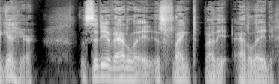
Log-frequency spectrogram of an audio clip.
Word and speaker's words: Adelaide: and the pronunciation of Adelaide. Dickson had it right when he said he pronounced it Adelaide. But said that us Adelaideans would pronounce it Adelaide.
